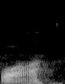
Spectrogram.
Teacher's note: it starts really low in terms of pitch. It dips down further to kind of really low pitch, and then comes back up again a little bit. So it ends up sounding like wa. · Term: third tone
